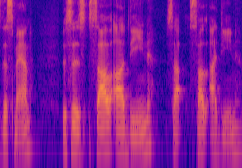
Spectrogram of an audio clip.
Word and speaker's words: Saladin: Saladin, that is how you actually say his name.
